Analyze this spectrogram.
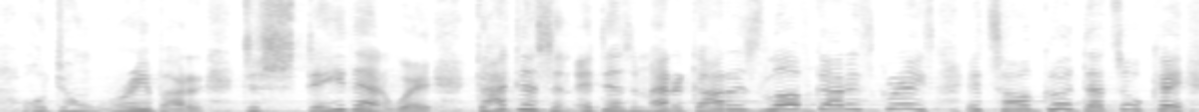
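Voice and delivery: mock licentious friend excusing sin; permissive churchgoer. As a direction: brush off the sin lightly. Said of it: "and you go".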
